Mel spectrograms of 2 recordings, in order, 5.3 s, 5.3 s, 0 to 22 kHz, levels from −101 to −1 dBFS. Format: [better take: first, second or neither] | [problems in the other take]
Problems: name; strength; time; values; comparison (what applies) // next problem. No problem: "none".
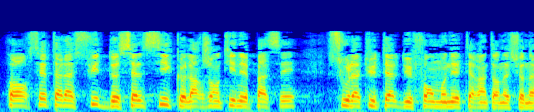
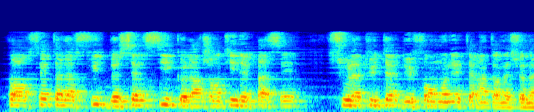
first | noise reduction (neural separator model SepFormer DNS4)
